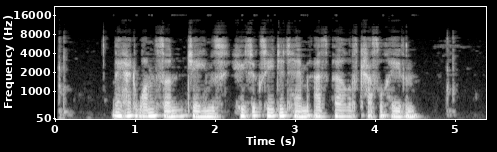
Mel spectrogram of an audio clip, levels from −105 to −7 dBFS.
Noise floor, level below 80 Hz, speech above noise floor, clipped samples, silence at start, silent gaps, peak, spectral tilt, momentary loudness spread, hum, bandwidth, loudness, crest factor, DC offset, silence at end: -43 dBFS; -42 dBFS; 29 dB; under 0.1%; 0.05 s; none; -2 dBFS; -6 dB/octave; 6 LU; none; 7.4 kHz; -15 LUFS; 14 dB; under 0.1%; 0.4 s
